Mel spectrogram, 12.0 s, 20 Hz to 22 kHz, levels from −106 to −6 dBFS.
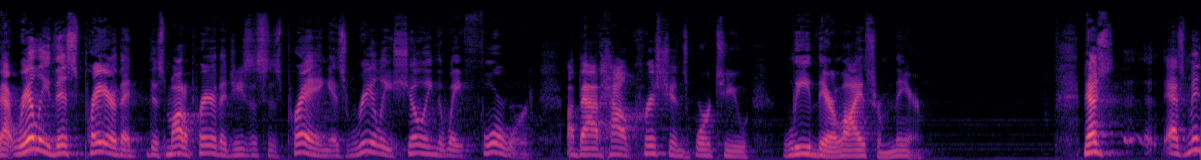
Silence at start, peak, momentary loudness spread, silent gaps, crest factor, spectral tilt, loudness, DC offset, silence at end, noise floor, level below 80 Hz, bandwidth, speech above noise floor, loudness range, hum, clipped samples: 0 s; -26 dBFS; 18 LU; none; 24 dB; -4 dB/octave; -49 LUFS; under 0.1%; 0 s; -88 dBFS; under -90 dBFS; 16 kHz; 39 dB; 5 LU; none; under 0.1%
